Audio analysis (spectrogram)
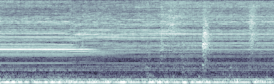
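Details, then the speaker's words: Second off-grid solar ice block machine with DC compressor on solar panel and battery, no inverter: steady, even low hum, no knocking or rattling, smooth constant drone; compressor running normally. "It's also working at the moment. So you can hear the sound. The engine is running smoothly."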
